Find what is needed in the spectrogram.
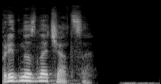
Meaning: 1. to be intended 2. passive of предназнача́ть (prednaznačátʹ)
- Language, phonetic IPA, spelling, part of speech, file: Russian, [prʲɪdnəznɐˈt͡ɕat͡sːə], предназначаться, verb, Ru-предназначаться.ogg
